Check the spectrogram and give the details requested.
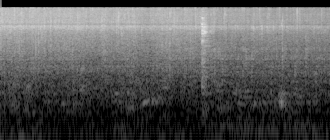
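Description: Onion and spices sizzling in hot oil in a metal kadai while a spatula stirs them, with one sharp tap about two and a half seconds in.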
